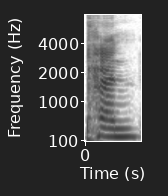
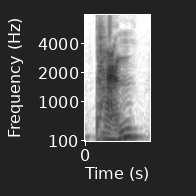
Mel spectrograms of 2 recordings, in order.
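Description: First: It is said in the first tone. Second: It is said in the second tone. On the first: "Outside the entrance is first tone" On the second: "Inside the entrance or the kitchen is second tone"

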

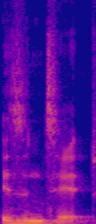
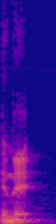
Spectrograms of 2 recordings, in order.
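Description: First: Both words are pronounced fully and separately. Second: The words are reduced to a short innit.

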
